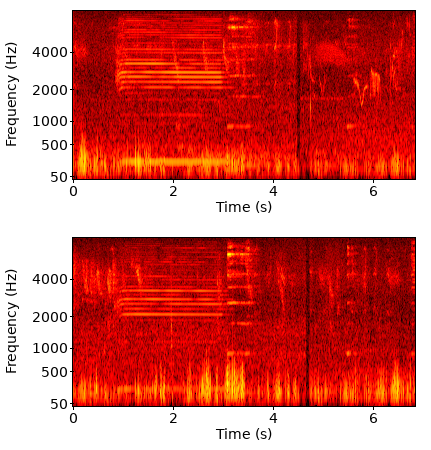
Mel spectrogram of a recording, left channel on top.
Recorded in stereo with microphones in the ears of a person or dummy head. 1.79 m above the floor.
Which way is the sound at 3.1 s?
70° right (ahead or behind).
